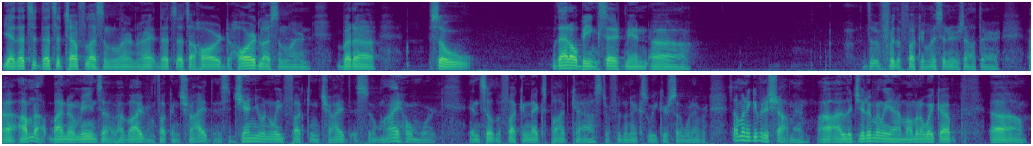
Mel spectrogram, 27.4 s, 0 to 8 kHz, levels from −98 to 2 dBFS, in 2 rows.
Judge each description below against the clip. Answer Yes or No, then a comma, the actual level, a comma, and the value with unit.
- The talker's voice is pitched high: No, low, 100 Hz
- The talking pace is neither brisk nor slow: Yes, average, 190 wpm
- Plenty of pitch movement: No, average, 2.8 semitones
